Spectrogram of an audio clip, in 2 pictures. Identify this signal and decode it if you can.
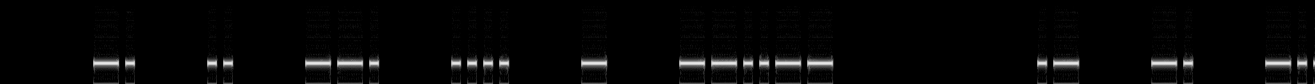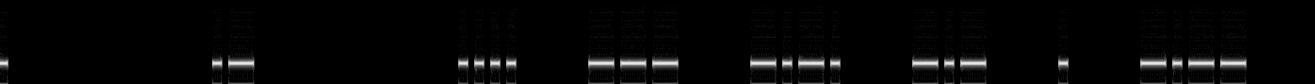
Morse code, heard as a keyed tone, about 15 wpm, spaced as for 8 wpm, 1000 Hz. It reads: NIGHT, AND A HOCKEY
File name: qotdfiles / 8wpm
